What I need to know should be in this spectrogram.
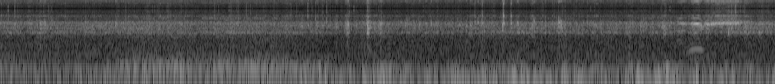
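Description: Bicycle tyres roll and crunch over a bumpy dirt track.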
